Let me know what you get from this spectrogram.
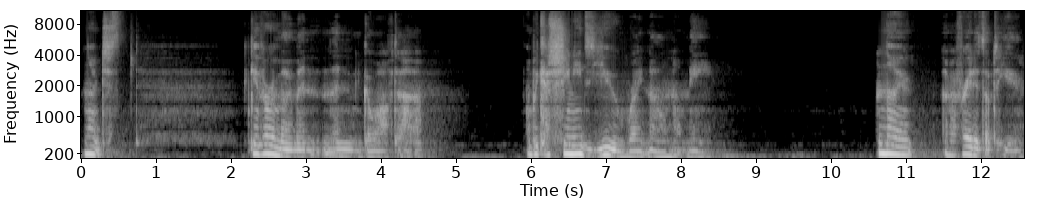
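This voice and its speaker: A woman acting in an ASMR audio drama as a stern, guarded leader, speaking in a measured, dry, admonishing way. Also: deep voice, gravelly, dark tone, husky, heavily acted. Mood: weary, resigned.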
